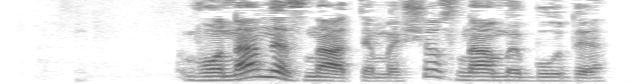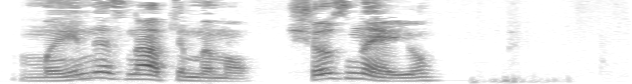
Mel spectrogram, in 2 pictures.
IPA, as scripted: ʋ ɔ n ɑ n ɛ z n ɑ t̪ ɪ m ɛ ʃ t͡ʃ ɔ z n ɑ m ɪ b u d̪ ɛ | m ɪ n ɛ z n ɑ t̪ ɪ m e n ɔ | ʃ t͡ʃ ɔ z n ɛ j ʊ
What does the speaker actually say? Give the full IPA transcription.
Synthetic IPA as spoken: ʋ ɔ n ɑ n ɛ z n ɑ t̪ ɪ m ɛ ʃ t͡ʃ ɔ z n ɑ m ɪ b u d̪ ɛ | m ɪ n ɛ z n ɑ t̪ ɪ m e m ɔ | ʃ t͡ʃ ɔ z n ɛ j ʊ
